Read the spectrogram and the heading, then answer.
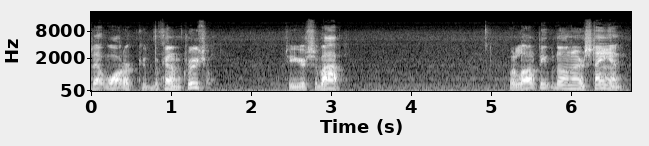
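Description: Southern American man, middle-aged, gravelly and slightly high; folksy home-kitchen host, faint room noise. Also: mellow. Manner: folksy, addresses viewers as folks. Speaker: channel host. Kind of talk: casual how-to talk.

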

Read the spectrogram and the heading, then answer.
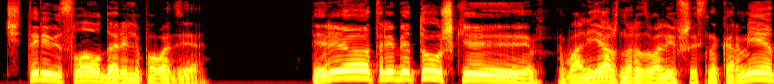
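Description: A man narrating an adventure audiobook as a dramatic, expressive, theatrical storyteller. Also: medium pitch, dry recording, clean studio sound.

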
